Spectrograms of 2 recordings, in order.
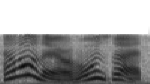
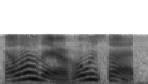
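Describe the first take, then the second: First: The pitch rises and falls with double range. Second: The pitch rises and falls with normal range.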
